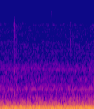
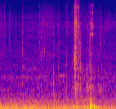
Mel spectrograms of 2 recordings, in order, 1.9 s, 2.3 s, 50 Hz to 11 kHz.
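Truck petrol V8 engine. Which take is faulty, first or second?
first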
